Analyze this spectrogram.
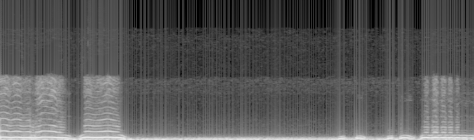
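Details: Two long, loud owl hoots open the passage, then faint background hum, a few soft short hoots, and one more strong drawn-out hoot at the end.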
